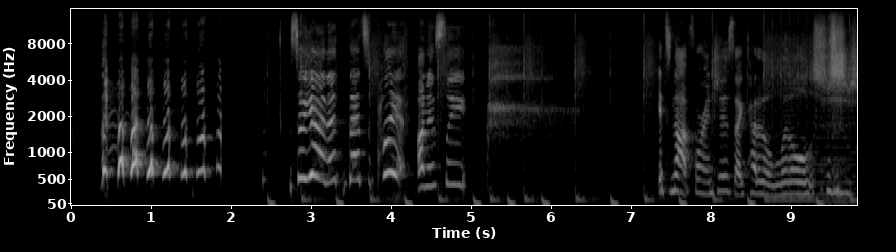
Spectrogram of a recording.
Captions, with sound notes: (laughs again) So yeah that's probably honestly, It's not four inches. I cut it a little short.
